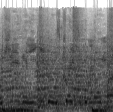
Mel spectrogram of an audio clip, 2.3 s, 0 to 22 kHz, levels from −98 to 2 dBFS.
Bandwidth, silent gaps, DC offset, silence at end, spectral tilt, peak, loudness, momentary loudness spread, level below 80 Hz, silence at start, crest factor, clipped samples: 17.5 kHz; none; under 0.1%; 0 s; -5 dB/octave; 0 dBFS; -9 LUFS; 1 LU; -14 dBFS; 0 s; 8 dB; 0.7%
